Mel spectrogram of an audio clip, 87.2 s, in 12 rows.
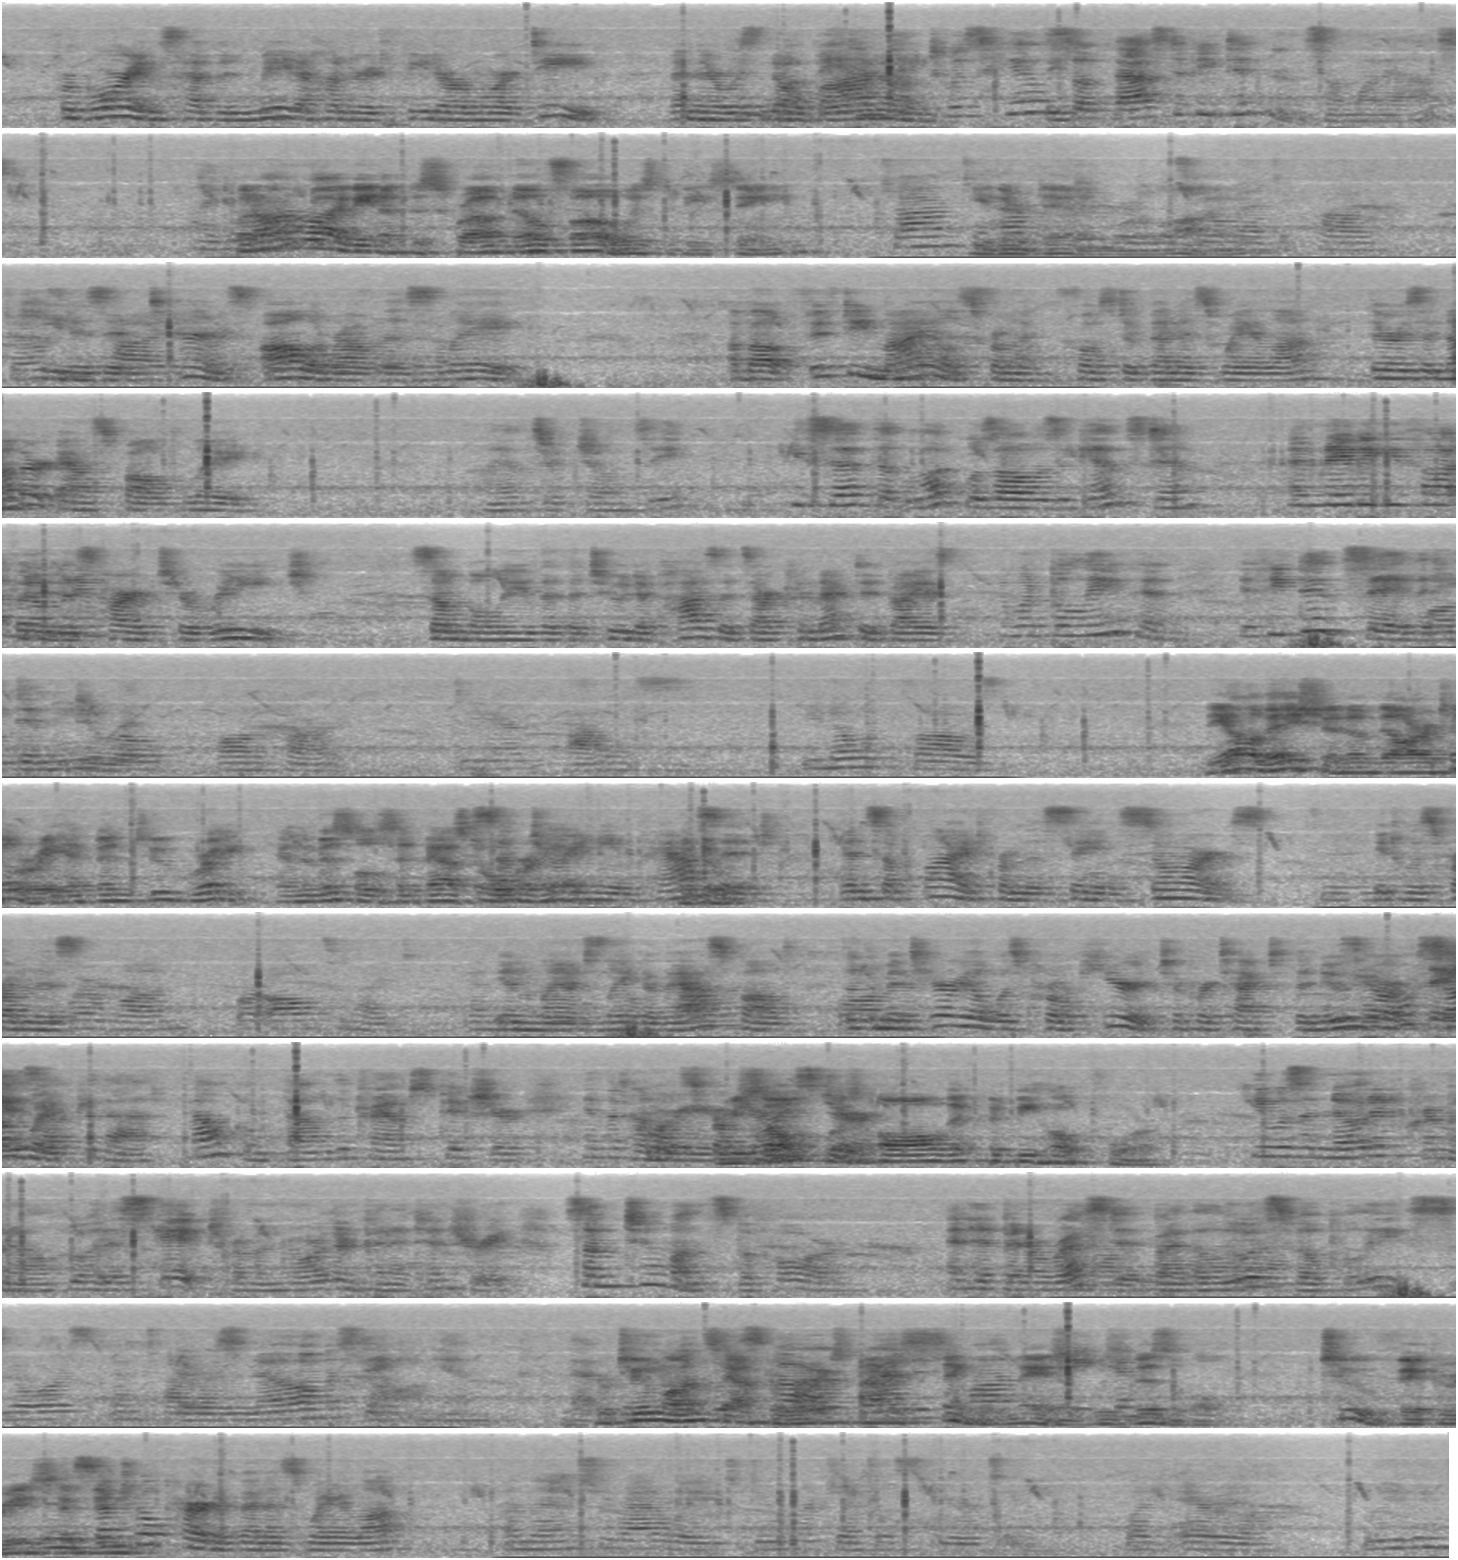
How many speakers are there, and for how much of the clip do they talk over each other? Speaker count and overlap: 4, about 27%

